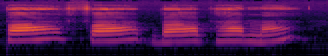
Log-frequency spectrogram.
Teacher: प फ ब भ म, ओंठ या ओंठ से स्पर्श होकर ये निकलते हैं।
